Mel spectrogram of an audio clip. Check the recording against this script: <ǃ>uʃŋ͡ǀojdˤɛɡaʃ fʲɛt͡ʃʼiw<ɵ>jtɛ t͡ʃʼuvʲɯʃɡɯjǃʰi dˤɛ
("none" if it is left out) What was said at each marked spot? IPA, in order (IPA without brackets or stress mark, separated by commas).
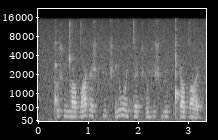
ǃ, o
